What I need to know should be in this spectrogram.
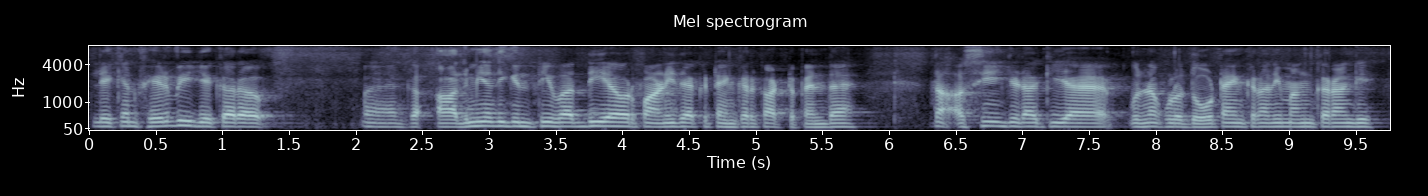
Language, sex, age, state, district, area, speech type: Punjabi, male, 30-45, Punjab, Fazilka, rural, spontaneous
